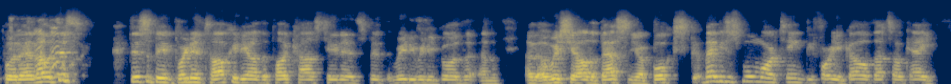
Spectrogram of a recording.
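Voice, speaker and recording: A man hosting a podcast interview, friendly and halting, full of fillers and quick agreement. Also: on the high side, roomy sound, lo-fi sound. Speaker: podcast host. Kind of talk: casual interview.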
